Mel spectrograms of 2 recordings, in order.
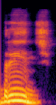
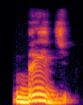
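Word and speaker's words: bridge: से क्या आया है जी के पहले डी आ गया तो इसको हमने नहीं पढ़ना है बी से हो गया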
